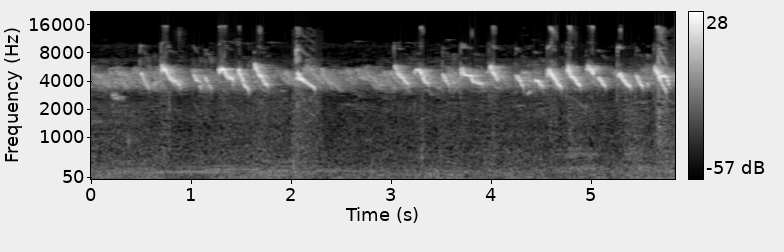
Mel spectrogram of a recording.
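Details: Chattering flock of white-eyes used to lure birds: continuous high, sweet, slurred twitters and quick chirps overlapping without pause, busy and energetic throughout.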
